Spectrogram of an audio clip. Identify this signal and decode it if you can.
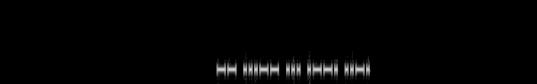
Morse code, heard as a keyed tone, about 47 wpm, 700 Hz. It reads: M3SPF
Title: DXCC-100 Call Signs - 5 Characters - Repeated 3x - 45wpm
